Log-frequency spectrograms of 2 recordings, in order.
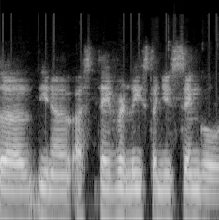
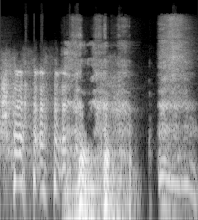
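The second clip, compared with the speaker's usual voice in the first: laughing; 3 semitones higher, 7 dB louder, much faster than usual. Real, not acted.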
